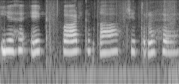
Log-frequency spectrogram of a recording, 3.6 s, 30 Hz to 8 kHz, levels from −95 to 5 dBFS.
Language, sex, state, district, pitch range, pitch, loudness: Hindi, female, Jharkhand, Palamu, 250-270 Hz, 265 Hz, -16 LUFS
